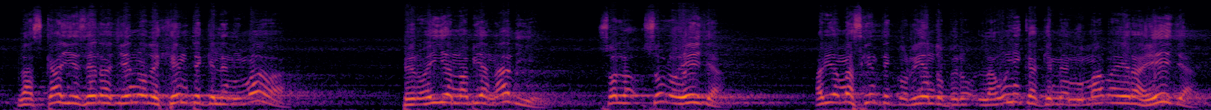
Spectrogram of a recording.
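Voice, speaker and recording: A man's voice: very high voice, dark tone. A man from Ecuador gives a motivational talk to an audience. He tells an earnest story with restarts and voices the people he quotes. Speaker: speaker telling his marathon story. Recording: long hall reverb.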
